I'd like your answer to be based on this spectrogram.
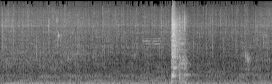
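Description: Water is poured into a simmering paneer curry in a pan, making one short loud splashing gush that rises suddenly over a low, steady kitchen background and then dies away, with no talking.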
